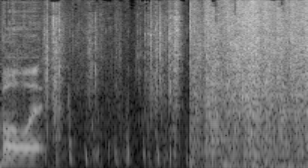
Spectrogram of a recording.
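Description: A rifle's parts click and rattle as it is handled.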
